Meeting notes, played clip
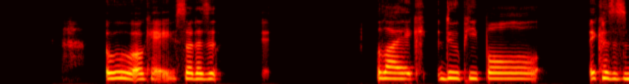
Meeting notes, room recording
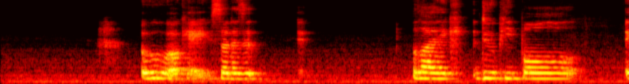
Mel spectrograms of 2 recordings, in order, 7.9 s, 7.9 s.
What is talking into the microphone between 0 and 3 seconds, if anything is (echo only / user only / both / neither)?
echo only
